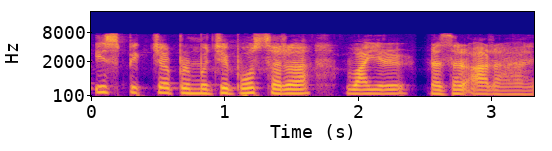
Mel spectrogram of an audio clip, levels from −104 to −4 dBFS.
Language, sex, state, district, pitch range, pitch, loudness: Hindi, female, Arunachal Pradesh, Longding, 185-225 Hz, 195 Hz, -18 LUFS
